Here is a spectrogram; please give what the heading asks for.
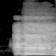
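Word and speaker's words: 鱼: fish carries as meaning uh like uh every year every old year every new year tops the old ones because of the pronunciation fish is pron is pronounced as u in China and U is also the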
